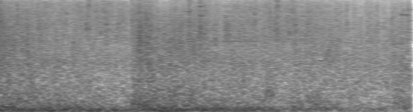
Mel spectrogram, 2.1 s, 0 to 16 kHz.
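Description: Smoke grenades bursting during a competitive Call of Duty 4 LAN match on the map Strike, a dense, continuous wash of muffled pops and hissing noise with a louder burst partway through, no talk.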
